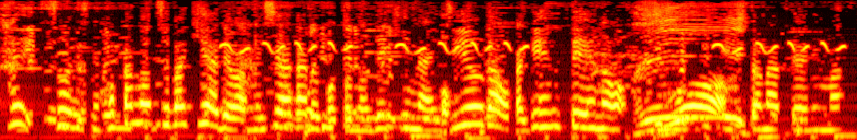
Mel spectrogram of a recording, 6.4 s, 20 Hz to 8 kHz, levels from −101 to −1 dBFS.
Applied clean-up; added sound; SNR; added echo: classical method spectral subtraction.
